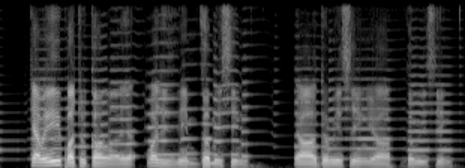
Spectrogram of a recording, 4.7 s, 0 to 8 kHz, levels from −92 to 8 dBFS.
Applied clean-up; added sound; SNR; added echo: neural mask model RNNoise.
